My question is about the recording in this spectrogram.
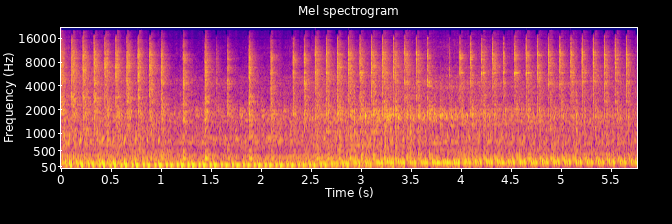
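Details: Yamaha V-Star 650 V-twin motorcycle: lumpy, uneven idle with loud rapid clatter on every beat; really bad engine sound, cause unclear.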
